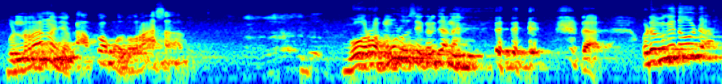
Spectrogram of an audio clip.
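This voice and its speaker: A man with a Betawi accent giving a casual, jokey sermon, telling a folksy story with loud acted cries. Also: extremely high pitch, big pitch swings, a little slow, long pauses, a little hiss or hum. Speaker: preacher. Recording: roomy hall from far off, dull sound.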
